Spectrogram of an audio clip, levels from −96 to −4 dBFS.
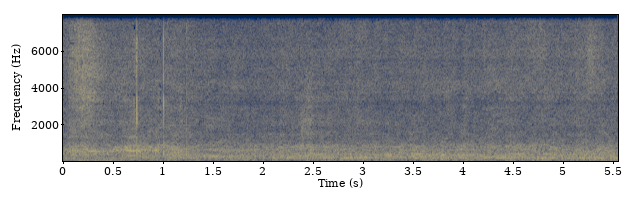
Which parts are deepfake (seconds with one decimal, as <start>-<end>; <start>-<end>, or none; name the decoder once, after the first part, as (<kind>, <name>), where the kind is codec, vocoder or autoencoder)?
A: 0.0-5.6 (codec, SNAC)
